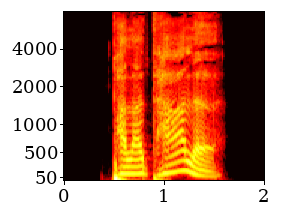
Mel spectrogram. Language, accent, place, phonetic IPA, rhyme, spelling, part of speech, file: German, Germany, Berlin, [palaˈtaːlə], -aːlə, palatale, adjective, De-palatale.ogg
- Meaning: inflection of palatal: 1. strong/mixed nominative/accusative feminine singular 2. strong nominative/accusative plural 3. weak nominative all-gender singular 4. weak accusative feminine/neuter singular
